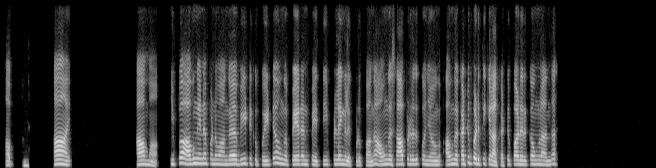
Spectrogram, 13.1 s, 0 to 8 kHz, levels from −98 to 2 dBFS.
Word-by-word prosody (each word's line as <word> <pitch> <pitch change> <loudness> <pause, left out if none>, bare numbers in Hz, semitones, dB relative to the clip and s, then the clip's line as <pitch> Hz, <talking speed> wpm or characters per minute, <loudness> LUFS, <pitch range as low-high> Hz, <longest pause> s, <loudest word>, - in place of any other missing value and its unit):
App. - - -3 0.6
ம். 200 - -4
ஆ. 205 -4 +6 1.4
ஆமா. 190 -4 +1 0.4
இப்போ 215 +5 -1
அவங்க 235 +3 +3
என்ன 230 +1 +1
பண்ணுவாங்க, 205 -2 -2 0.2
வீட்டுக்கு 225 -2 -3
போயிட்டு 185 +4 -2
அவங்க 220 -5 -1
பேரன் 200 0 +2
பேத்தி 180 +1 -3
பிள்ளைங்களுக்கு 205 -5 -1
குடுப்பாங்க. 165 +1 -3
அவங்க 205 +3 0
சாப்பிடுறது 205 +1 +2
கொஞ்சம் 185 -3 -2 0.2
அவங்க 210 +3 +1
கட்டுப்படுத்திக்கலாம். 210 - +2
கட்டுப்பாடு 200 +4 +1
இருக்கவங்களா 200 +1 -2
இருந்தா. 180 +6 -3 2.0
அ. - - -51
200 Hz, 110 wpm, -20 LUFS, 185-210 Hz, 2.0 s, ஆ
